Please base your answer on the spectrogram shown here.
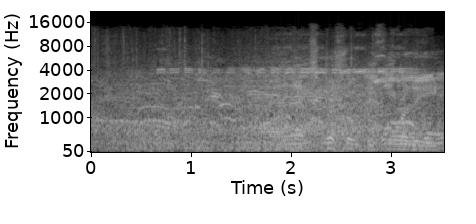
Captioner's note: whistle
